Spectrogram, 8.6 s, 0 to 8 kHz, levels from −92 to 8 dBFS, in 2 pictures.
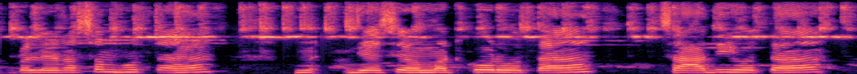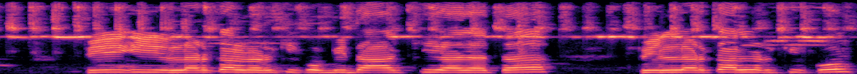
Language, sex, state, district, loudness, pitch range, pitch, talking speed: Hindi, male, Bihar, Darbhanga, -12 LUFS, 225-245 Hz, 230 Hz, 160 wpm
